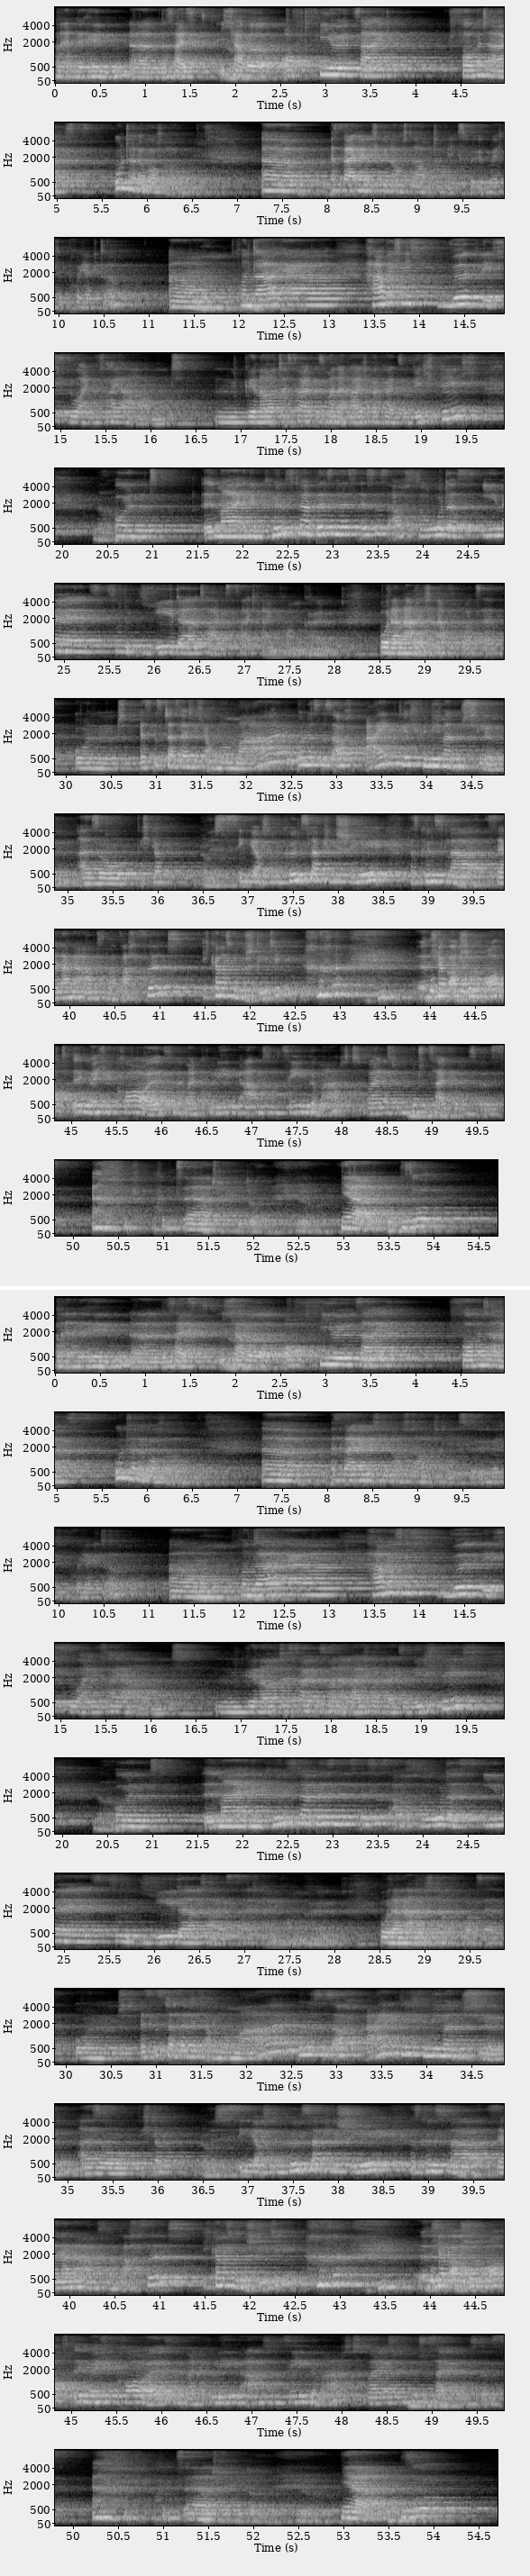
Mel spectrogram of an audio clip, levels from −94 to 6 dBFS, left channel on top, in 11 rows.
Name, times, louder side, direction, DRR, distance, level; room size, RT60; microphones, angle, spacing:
voice 1, 0.0-3.7 4.4-5.2 5.6-6.4 6.7-7.7 8.0-10.7 11.2-16.3 16.7-20.1 20.6-21.0 21.4-25.3 25.6-29.8 30.1-36.1 36.4-43.5 43.8-49.7 50.2-51.5 53.0-53.9, left 1 dB, 65° left, -2 dB, 1.4 m, -21 dB
voice 2, 7.4-8.1 11.5-11.7 12.1-12.3 17.2-17.5 20.3-20.7 28.8-29.0 36.5-36.7 39.3-39.6 42.1-42.3 43.4-43.6 43.9-44.4 48.7-49.0 51.4-51.6 51.9-52.8 53.5-53.6, left 1 dB, 30° left, -4 dB, 2.0 m, -29 dB
16.5 x 11.0 x 3.1 m, 2.4 s
head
